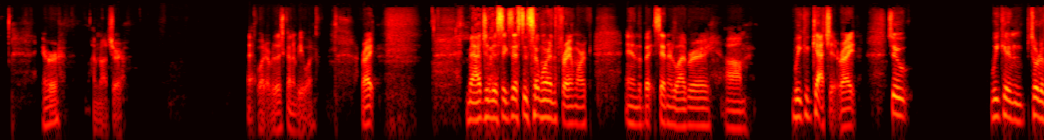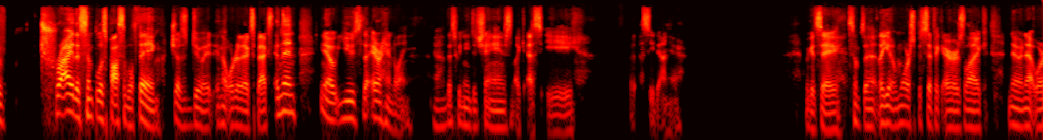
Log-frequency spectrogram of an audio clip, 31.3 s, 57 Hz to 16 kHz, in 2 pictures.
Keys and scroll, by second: 7.0 super+x, 8.6 super+v, 24.8 Escape, 28.9 ctrl+alt+shift+Left.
